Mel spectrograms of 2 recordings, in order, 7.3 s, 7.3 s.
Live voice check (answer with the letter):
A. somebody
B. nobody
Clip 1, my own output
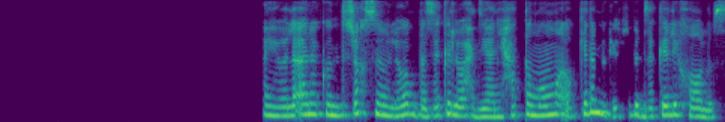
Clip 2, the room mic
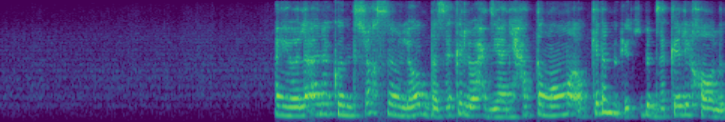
B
